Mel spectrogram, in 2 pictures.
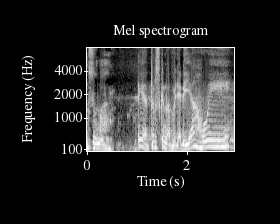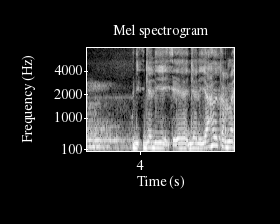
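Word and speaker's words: Yahweh: Bang Suma itu bukan pengucapan yang ee kurang tepat. Yang paling tepat pengucapannya itu Yahwe.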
